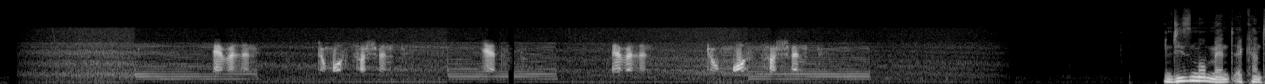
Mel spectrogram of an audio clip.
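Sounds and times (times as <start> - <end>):
constant hiss of radio static: 0.0 - 10.2
faint electronic tones humming: 1.2 - 10.1
thin distorted voice speaking through radio: 2.1 - 2.6, 3.2 - 8.5
speech: 2.2 - 8.4, 11.6 - 12.6.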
